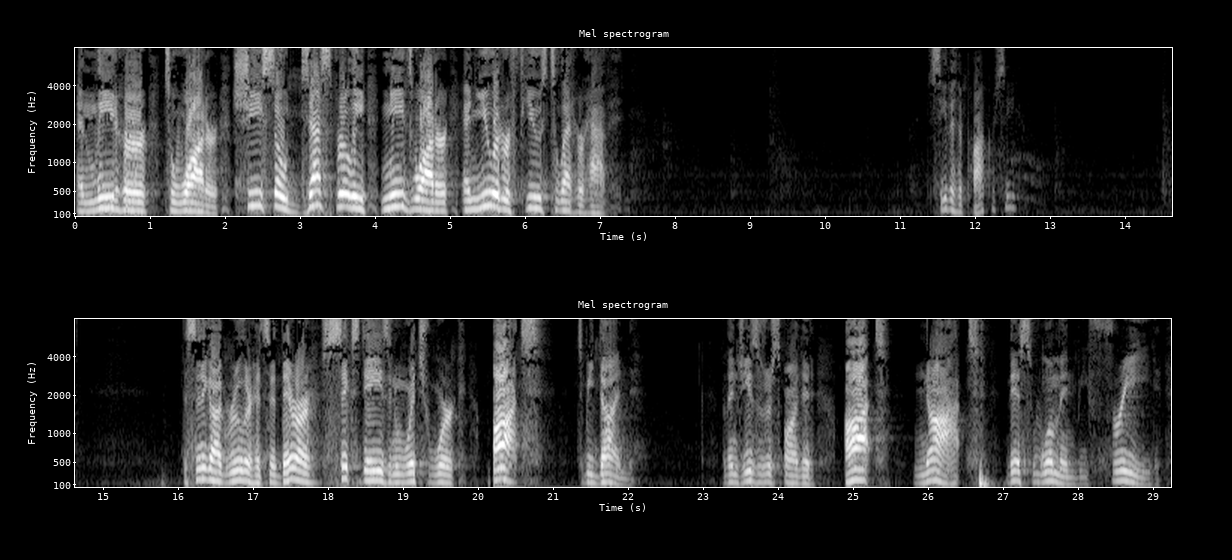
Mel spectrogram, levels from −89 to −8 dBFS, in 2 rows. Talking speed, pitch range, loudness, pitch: 100 wpm, 135-180 Hz, -16 LUFS, 155 Hz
